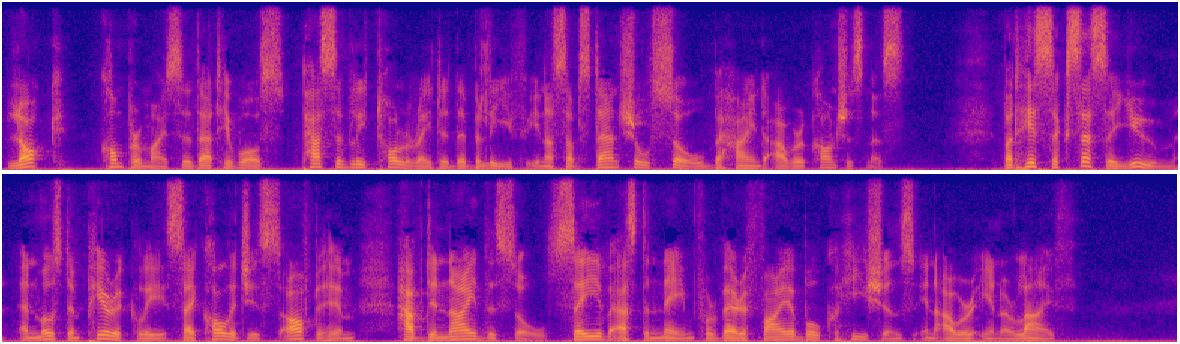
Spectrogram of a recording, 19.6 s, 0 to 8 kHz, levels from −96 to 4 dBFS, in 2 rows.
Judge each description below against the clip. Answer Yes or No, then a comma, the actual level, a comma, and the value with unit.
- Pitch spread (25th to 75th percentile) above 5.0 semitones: Yes, wide, 5.4 semitones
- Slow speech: Yes, slow, 125 wpm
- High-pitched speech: No, low, 105 Hz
